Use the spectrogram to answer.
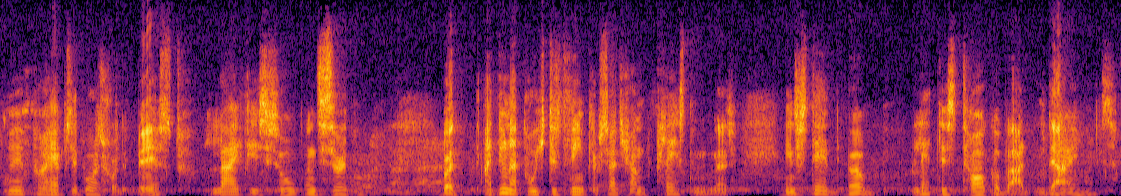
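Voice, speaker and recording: Oily French-accented crook, mock-courteous, evasive, sharp bright voice, swinging pitch, old radio drama. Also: male voice, big pitch swings, measured pace, slight background noise, exaggerated voice, low-quality recording. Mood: smooth, evasive. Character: oily, evasive French-speaking Casbah smuggler and killer. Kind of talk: 1950s radio drama acting.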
